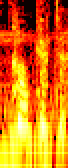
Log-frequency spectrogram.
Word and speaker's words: Kolkata: of British India and now renamed with its correct pronunciation Kolkata it's got everything I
